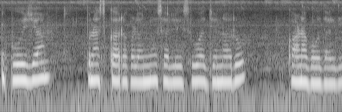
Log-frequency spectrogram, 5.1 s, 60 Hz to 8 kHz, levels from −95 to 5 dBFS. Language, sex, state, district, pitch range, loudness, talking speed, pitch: Kannada, female, Karnataka, Koppal, 220-240 Hz, -13 LUFS, 60 wpm, 230 Hz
